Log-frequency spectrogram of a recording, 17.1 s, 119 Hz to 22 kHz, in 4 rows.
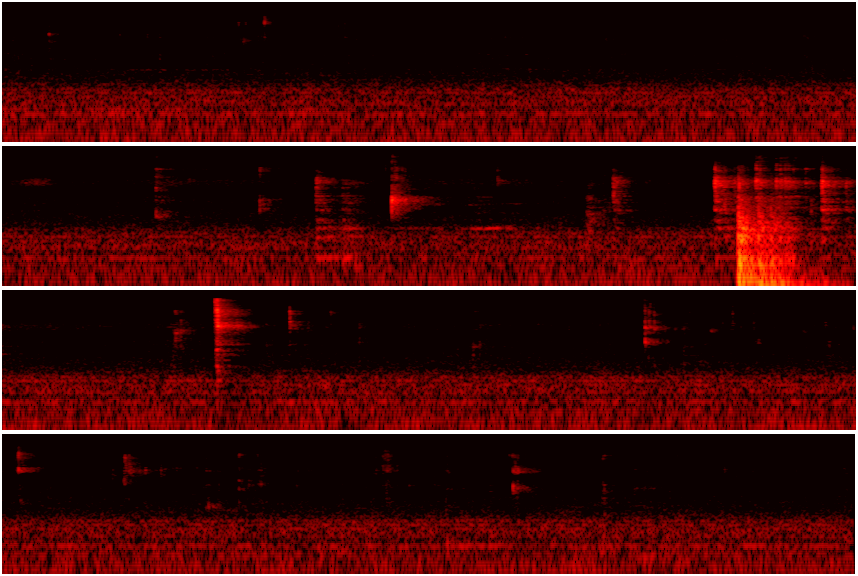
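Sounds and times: mouth clicks and lip smacks: 0:11.7 - 0:16.1.

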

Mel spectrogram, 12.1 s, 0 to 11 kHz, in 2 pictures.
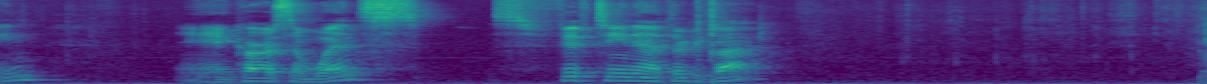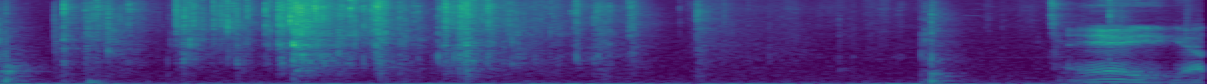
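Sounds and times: wrapper crinkling: 0:06.3 - 0:09.7.

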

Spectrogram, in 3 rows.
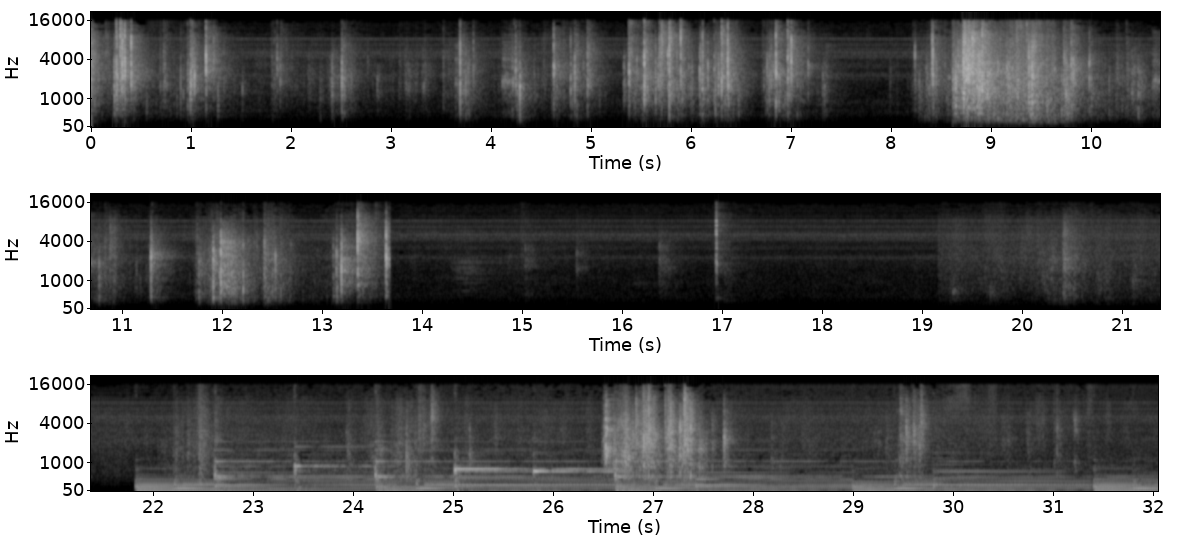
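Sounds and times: plastic snack bags crinkling: 0:00.0 - 0:13.7, 0:26.5 - 0:28.0, 0:29.4 - 0:29.9.

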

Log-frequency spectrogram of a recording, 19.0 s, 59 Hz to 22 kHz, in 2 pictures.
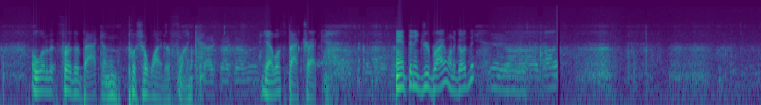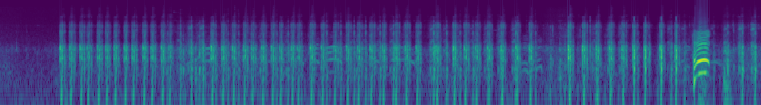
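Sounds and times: airsoft guns firing in bursts: 0:10.2 - 0:19.0.

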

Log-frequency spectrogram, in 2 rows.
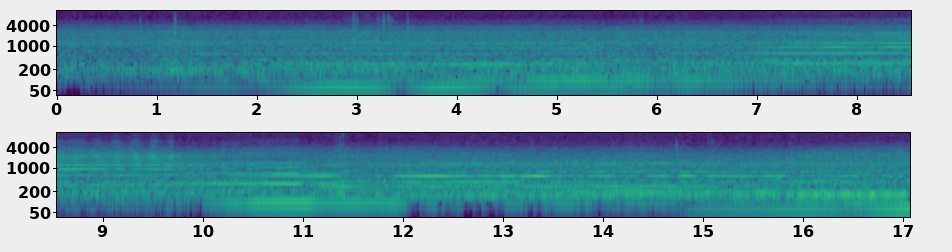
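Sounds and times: bowed-string music: 0:00.0 - 0:17.0
low mechanical rumble with hiss: 0:00.0 - 0:17.0.

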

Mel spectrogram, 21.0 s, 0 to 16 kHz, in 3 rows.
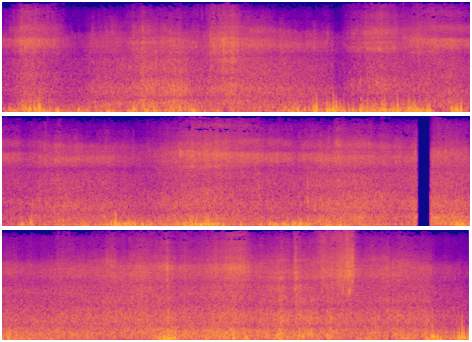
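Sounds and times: choppy sea rushing: 0:00.0 - 0:21.0
wind buffeting microphone: 0:00.0 - 0:21.0
waves splashing against stone: 0:05.4 - 0:20.5.

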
